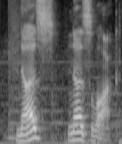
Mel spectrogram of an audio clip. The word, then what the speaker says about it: Nuzlocke: Nuzlocke. Okay. They should really put 2 Z's on it.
